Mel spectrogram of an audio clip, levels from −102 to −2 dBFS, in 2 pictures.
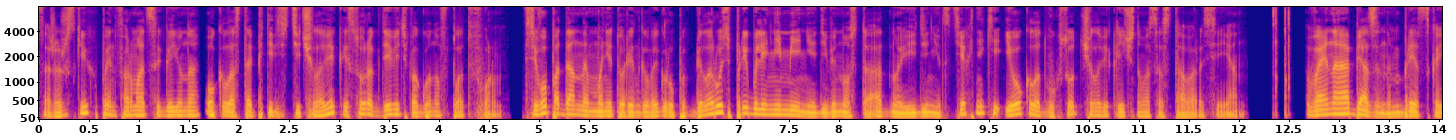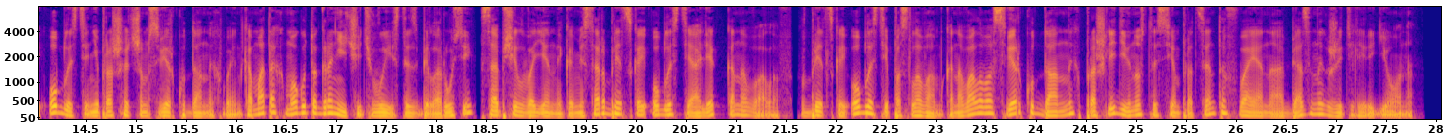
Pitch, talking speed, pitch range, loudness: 110 Hz, 135 wpm, 95-135 Hz, -19 LUFS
